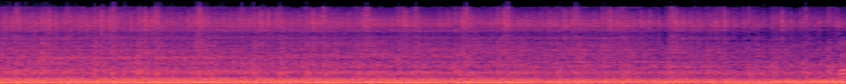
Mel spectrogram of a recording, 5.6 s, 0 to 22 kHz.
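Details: JAWA 350 two-stroke that would not start, now on a rebuilt contactless ignition circuit replacing the cam points: soft, even low idle putter with steady beat and no misses or rattles.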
